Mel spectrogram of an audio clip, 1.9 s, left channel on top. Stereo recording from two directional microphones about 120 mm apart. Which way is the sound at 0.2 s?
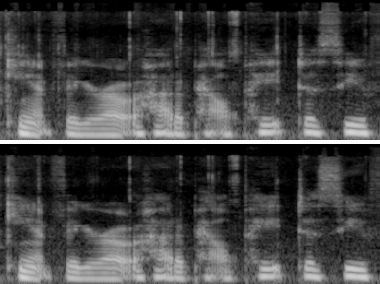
25° left (ahead or behind).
